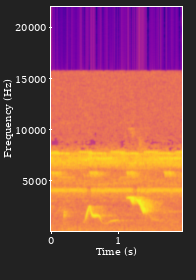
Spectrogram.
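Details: At sunset, a single pauraque whistle rises quickly, dips, and flattens into a lower tail. A sharp descending chirp from another bird follows over a steady high-pitched insect hum.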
